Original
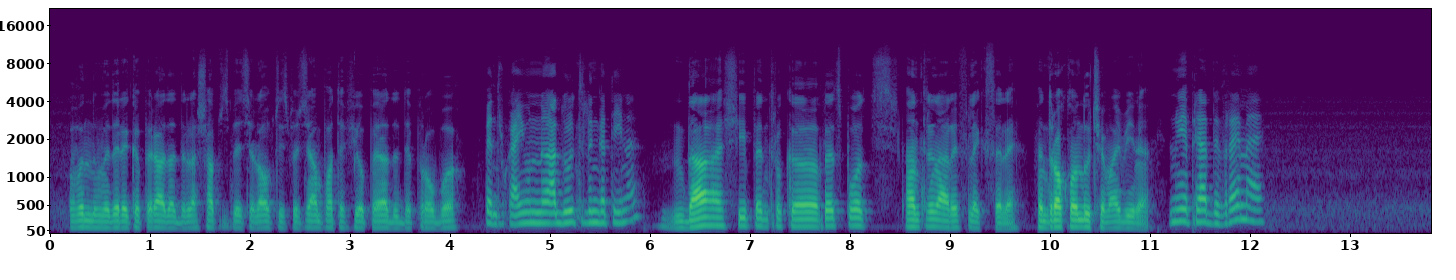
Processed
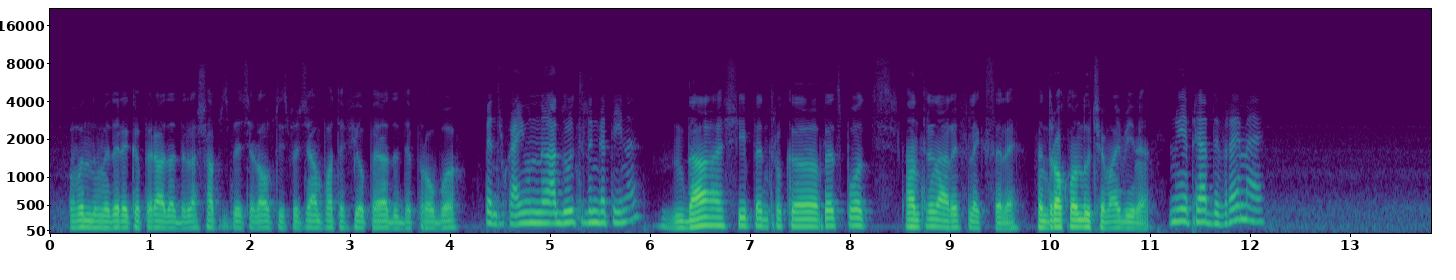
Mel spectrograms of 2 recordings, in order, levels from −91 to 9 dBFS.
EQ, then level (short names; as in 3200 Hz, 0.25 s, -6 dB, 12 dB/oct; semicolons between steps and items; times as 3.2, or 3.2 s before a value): tilt -4.5 dB/oct; notch 3100 Hz, Q 15; -1.0 dB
